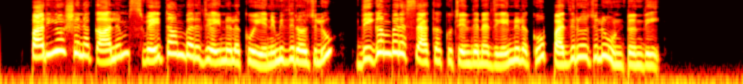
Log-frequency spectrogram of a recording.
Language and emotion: Telugu, neutral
